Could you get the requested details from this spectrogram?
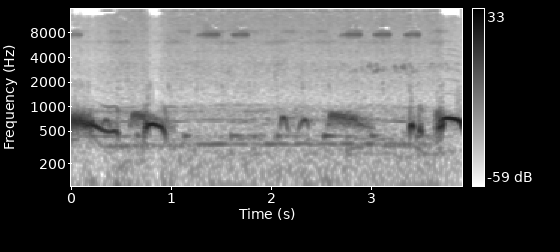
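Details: Spotted dove song on a training track: a long sliding coo, then soft quieter coo notes and a final arched coo, with a steady low hum and faint high chirps behind.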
